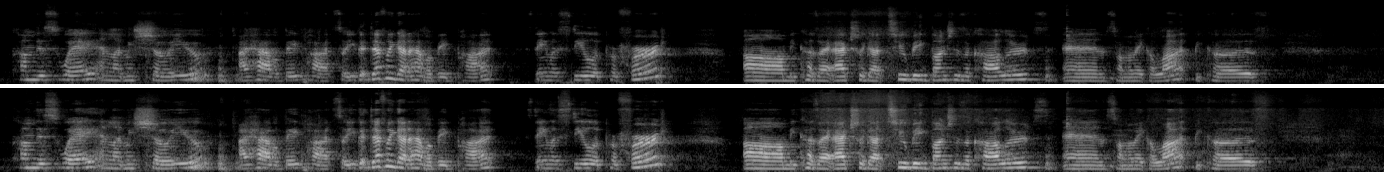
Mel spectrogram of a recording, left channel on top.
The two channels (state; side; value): quieter; left; 5.1 dB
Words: come this way and let me show you. I have a big pot, so you definitely got to have a big pot. Stainless steel is preferred because I actually got 2 big bunches of collards, and so I'm gonna make a lot because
